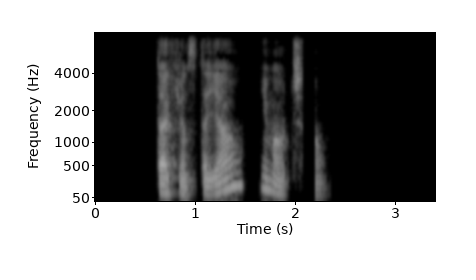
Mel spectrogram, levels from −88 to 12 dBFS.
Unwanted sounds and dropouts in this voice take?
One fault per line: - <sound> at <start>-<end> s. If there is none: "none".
- dropout at 2.1-2.2 s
